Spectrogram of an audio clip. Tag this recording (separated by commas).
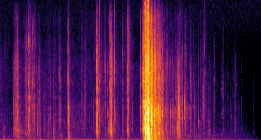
Crack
